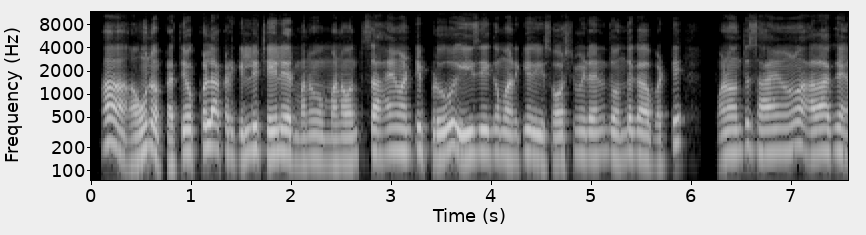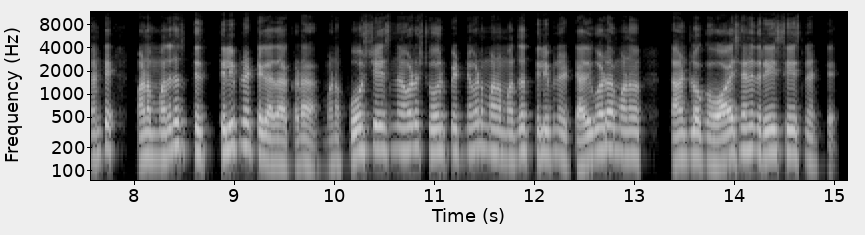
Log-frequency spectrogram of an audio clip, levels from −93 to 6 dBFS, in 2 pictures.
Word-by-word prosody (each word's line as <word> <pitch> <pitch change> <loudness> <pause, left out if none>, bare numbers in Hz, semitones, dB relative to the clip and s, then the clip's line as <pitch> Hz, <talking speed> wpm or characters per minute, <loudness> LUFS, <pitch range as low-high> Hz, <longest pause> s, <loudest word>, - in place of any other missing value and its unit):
ఆ! - - +7 0.2
అవును. 170 +9 +3
ప్రతి 135 +5 0
ఒక్కళ్ళు 200 +5 +4
అక్కడికెళ్లి 170 0 -1
చేయలేరు. 165 0 +4
మనం 145 +1 -3 0.2
మన 135 - -2
వంతు 145 +2 -5
సహాయం 175 +2 +1
అంటే 175 +1 -7
ఇప్పుడు, 155 -3 0 0.2
ఈజీగా 170 +1 +1
మనకి 150 +2 -3
ఈ - - -3
సోషల్ 145 +2 -2
మీడియా 160 -1 0
అనేది 165 0 -5
ఉంది 160 +2 -2
గాబట్టి, 140 +5 -1 0.4
మన 155 - 0
వంతు 175 +4 -4
సహాయం 175 +1 0 0.3
అలాగే 175 +1 +2
అంటే, 165 +6 -1 0.3
మన 150 - +3
మద్దతు 210 +6 +1
తె - - +5 0.2
తెలిపినట్టే 200 -2 +2
గదా! 130 -1 +2
అక్కడ. 125 +3 -5 0.3
మనం 135 0 -9
పోస్ట్ 180 +4 +2
చేసినా 185 -1 -2
గూడా, 195 0 0
స్టోరీ 175 0 0
పెట్టినా 180 0 -4
గూడా, 205 0 -3
మన 170 - 0
మద్దతు 175 +4 -2
తెలిపినట్టే. 165 -4 -3
అది 150 - +2
గూడా 195 +1 +4
మనం 165 0 0 0.4
దాంట్లో 155 +2 +1
ఒక 140 - -6
వాయిస్ 155 +5 +4
అనేది 180 -2 -1
రెయిస్ 170 0 +1
చేసినట్టే. 145 -5 -5
165 Hz, 200 wpm, -23 LUFS, 155-180 Hz, 0.4 s, ఆ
